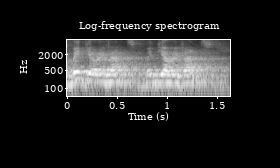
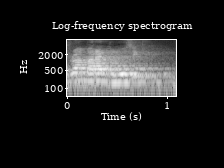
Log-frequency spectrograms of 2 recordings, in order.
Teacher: when they have two vowels together, sometimes they create a transitional R. Right, transitional R to link the two vowels. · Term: intrusive R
